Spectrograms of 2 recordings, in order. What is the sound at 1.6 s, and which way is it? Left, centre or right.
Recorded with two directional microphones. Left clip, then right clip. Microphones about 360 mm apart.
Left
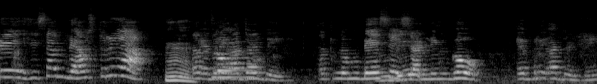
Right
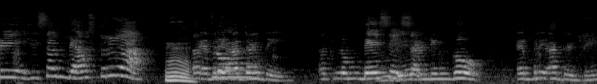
Speech, centre.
